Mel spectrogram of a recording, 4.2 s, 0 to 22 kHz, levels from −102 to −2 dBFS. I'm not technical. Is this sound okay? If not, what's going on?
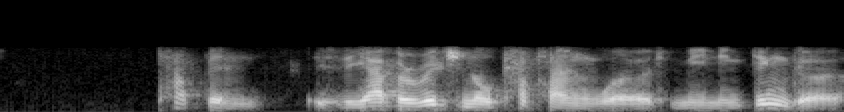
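No. The AMR narrowband mobile codec affects the whole clip: this speech passed through old-style phone compression that drops everything above about 3.5 kHz and rebuilds the voice from a simple model, making it thin, muffled and noticeably buzzy.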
